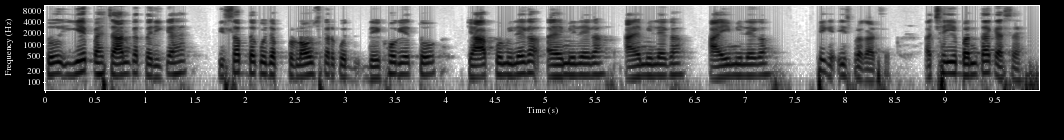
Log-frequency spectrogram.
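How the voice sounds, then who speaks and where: A man giving a step-by-step grammar lecture, unwell and low on energy, asking the class questions and answering them himself. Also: fairly even intonation, moderate pace, darkish tone. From India. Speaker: grammar teacher.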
